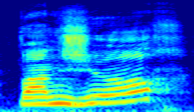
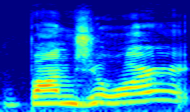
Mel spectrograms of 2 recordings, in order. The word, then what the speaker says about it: bonjour: english pronunciation but anyway here's the difference between bong bong jewel in French English and whatever languages have rolling r's its bum jewel in English Bonjour I mean in french bonjour in French and Bonjour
